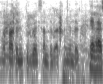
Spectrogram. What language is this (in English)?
Wolof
